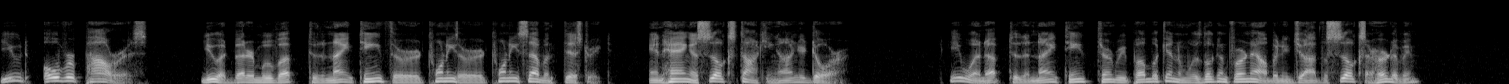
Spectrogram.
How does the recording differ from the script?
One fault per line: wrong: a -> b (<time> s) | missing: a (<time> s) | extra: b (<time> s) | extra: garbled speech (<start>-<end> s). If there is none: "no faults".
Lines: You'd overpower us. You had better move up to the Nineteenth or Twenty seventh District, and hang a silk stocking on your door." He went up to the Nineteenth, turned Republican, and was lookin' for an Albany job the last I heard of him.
extra: or Twenty (4.6 s)
wrong: last -> silk (13.3 s)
